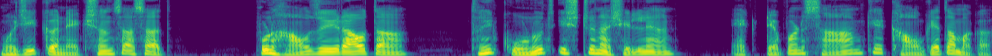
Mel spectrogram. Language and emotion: Goan Konkani, sad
